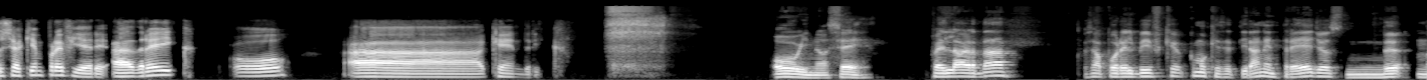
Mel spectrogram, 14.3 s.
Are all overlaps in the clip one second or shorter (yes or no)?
yes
